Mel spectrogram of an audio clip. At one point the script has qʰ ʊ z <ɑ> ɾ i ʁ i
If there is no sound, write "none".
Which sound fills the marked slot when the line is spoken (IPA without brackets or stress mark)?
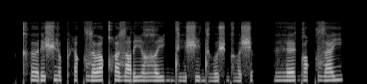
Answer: ɑ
